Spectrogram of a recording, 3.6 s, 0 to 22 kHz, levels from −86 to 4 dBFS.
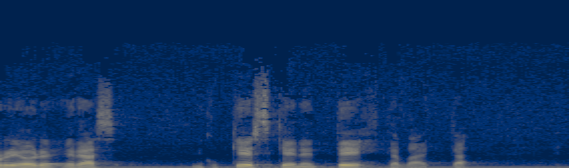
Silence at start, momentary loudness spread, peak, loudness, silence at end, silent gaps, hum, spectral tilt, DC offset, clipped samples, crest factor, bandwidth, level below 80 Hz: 0 s; 22 LU; -16 dBFS; -35 LUFS; 0 s; none; none; -4.5 dB/octave; under 0.1%; under 0.1%; 20 dB; 16.5 kHz; -74 dBFS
